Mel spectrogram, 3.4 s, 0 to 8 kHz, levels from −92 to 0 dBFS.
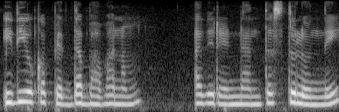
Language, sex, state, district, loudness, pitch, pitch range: Telugu, female, Telangana, Komaram Bheem, -17 LUFS, 235 Hz, 215-255 Hz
